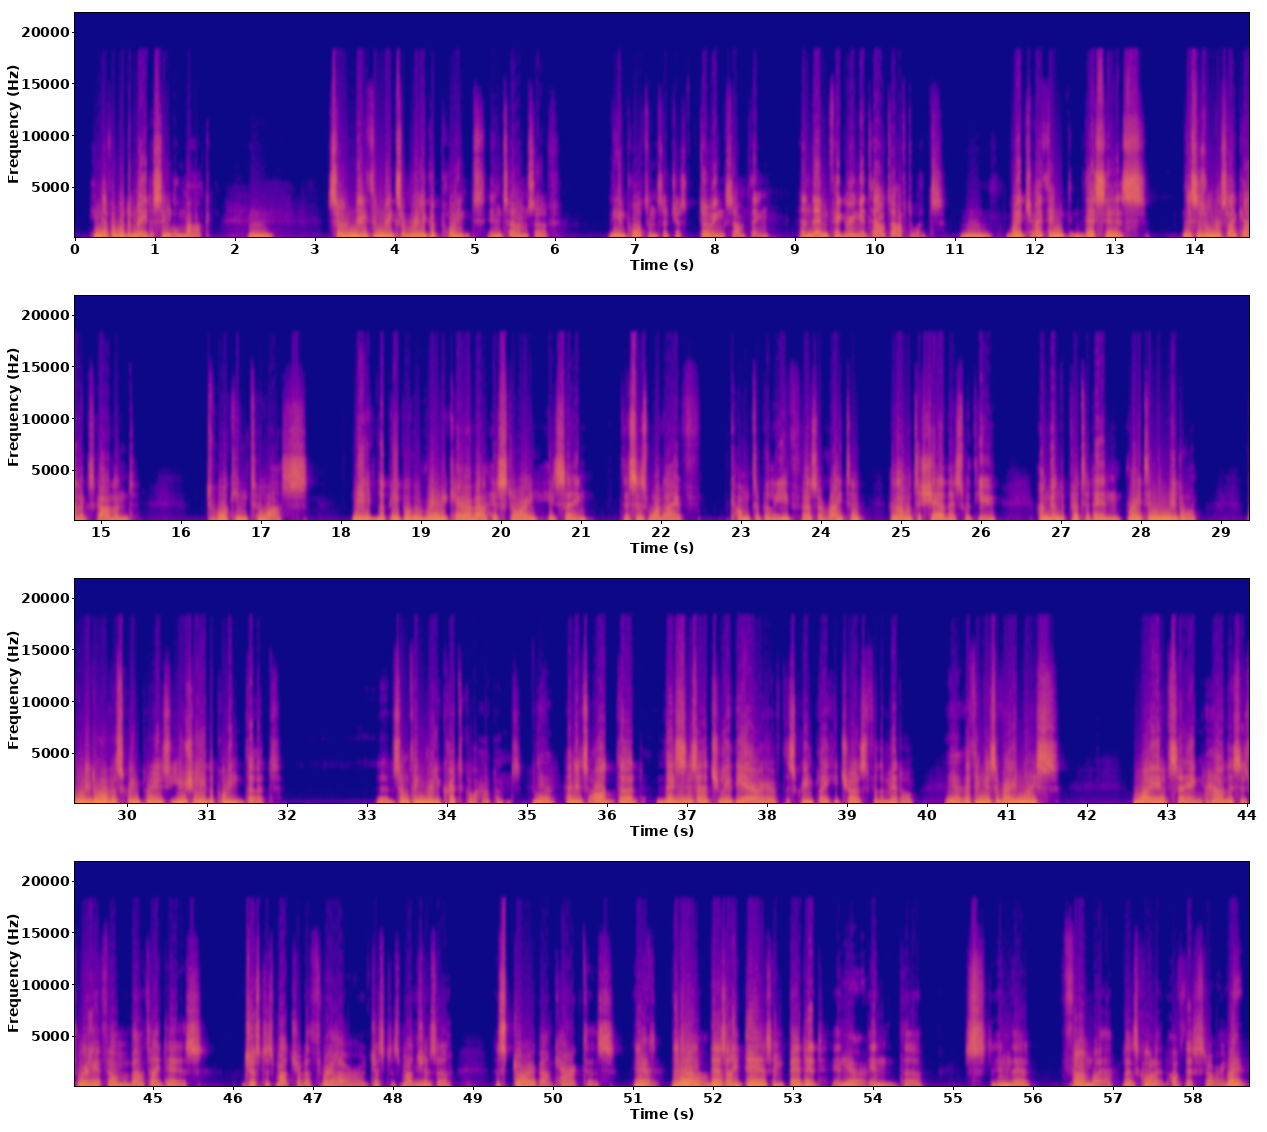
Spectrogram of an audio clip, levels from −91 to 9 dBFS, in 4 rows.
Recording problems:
distortion; heavy; 8% of the sound clipped

